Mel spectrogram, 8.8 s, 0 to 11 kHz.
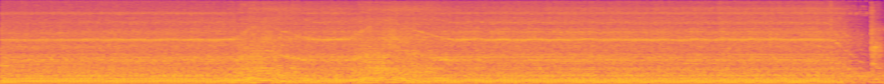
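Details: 2013 Honda Silver Wing ABS scooter with only 10 miles: a smooth, steady idle with an even beat and a constant light whine throughout, no ticks or rattles; a healthy engine.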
